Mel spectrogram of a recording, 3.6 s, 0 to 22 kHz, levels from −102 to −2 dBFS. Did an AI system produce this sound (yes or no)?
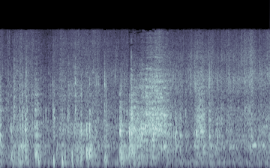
no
